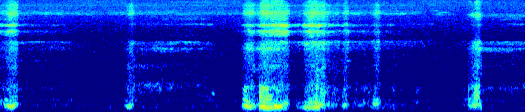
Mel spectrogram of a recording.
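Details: A foster pug, recorded around BOAS surgery (before or after), makes soft, irregular snorting snores and noisy breaths in a quiet room; snoring.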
